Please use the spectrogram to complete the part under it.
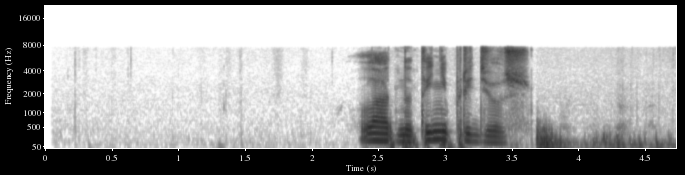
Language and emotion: Russian, neutral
